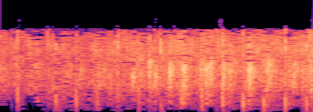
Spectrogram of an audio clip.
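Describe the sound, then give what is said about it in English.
An audience claps steadily, a dense wash of many hands with sharp individual claps popping out, holding at a fairly loud, even level that swells slightly toward the end. “Big applause again.”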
